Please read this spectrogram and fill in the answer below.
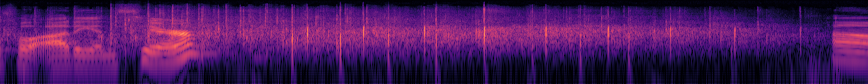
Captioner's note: audience claps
